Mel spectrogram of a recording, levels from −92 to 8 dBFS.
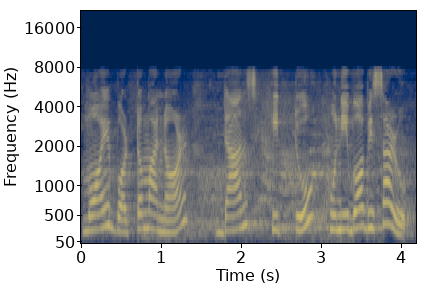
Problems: continuous background conversations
